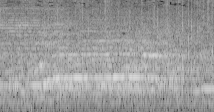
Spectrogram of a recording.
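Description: A voice holding one long, high drawn-out note for about a second over crowd noise in a hall.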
